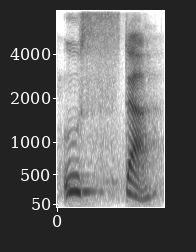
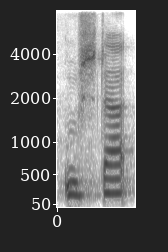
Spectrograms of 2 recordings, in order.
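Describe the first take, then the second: First: The consonant before the t is s. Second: The consonant before the t is sh. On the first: The speaker calls it right. "Not sh" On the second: The speaker calls it wrong. "So I'm mispronouncing"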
